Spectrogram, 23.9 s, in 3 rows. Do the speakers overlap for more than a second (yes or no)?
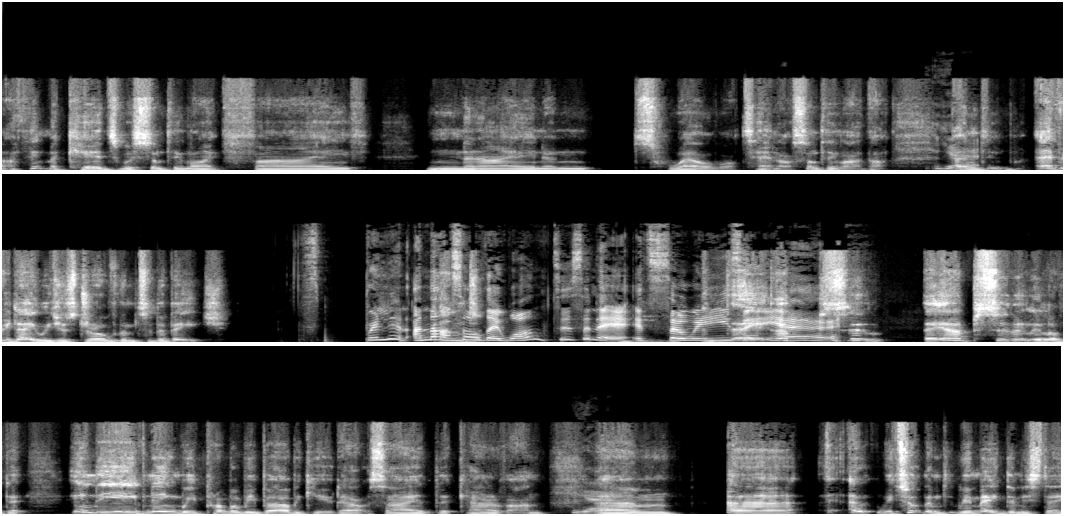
yes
